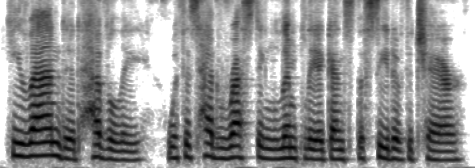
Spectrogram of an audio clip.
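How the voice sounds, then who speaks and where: A woman playing a cold, predatory poisoner who narrates an old-time radio drama in a measured, dramatic way. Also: on the low side, darkish tone, lightly acted. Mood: intent, detached. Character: cold, predatory, calculating poisoner telling the tale.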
